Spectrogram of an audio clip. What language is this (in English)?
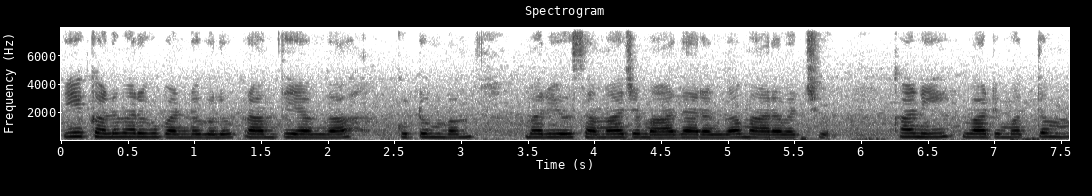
Telugu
